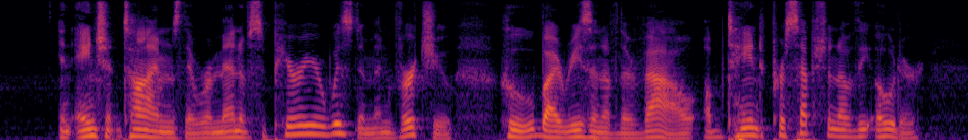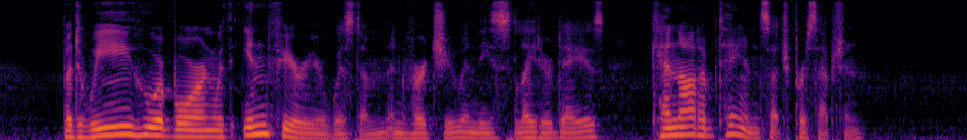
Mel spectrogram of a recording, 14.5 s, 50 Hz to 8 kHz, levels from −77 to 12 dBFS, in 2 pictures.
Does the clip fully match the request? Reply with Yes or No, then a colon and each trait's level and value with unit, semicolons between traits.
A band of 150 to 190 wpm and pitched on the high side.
No: average, 170 wpm; low, 125 Hz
